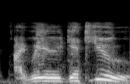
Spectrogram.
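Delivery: put-on low Eastern European villain accent. Asked to do an Eastern European accent, playing Doctor Doom. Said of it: "do an Eastern European accent".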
